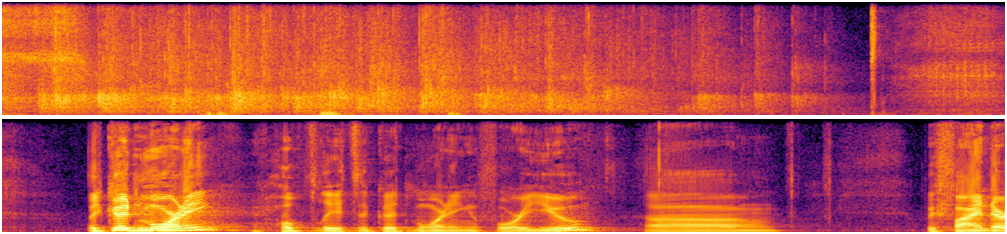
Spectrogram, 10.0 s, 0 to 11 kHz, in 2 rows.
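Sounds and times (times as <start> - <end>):
audience applauding to welcome a guest: 0.0 - 4.3
speech: 5.4 - 9.0, 9.6 - 10.0.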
